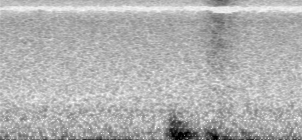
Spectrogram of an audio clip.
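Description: Near silence: quiet room tone, with one faint, soft low bump about one and a half seconds in.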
